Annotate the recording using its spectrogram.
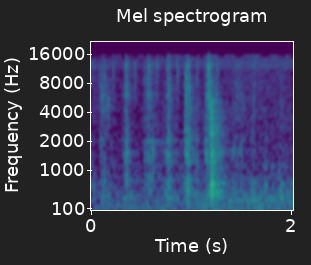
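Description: Faint small clicks and scrapes of hands and a small screwdriver working on a hard drive's metal cover as the screws under the label come out. There are about half a dozen sharp ticks, the loudest a little past a second in.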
